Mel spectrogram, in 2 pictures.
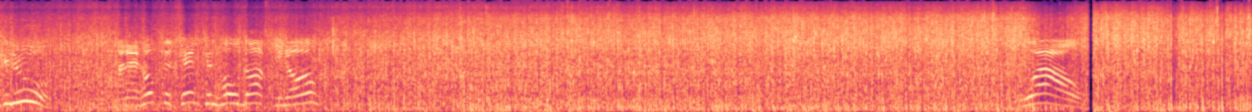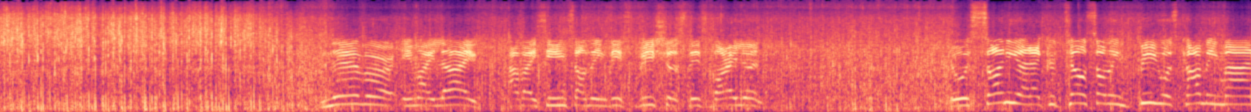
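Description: Hail drums on a tent's fabric.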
